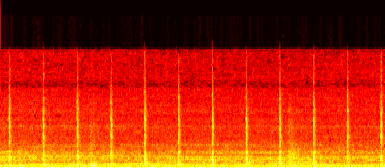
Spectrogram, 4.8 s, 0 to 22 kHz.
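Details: 2013 Toyota Tundra at idle: sharp, even tick about twice a second over steady idle, a knock from low in the engine.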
